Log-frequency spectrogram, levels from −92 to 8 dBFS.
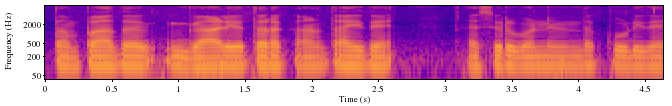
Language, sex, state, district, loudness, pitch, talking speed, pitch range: Kannada, male, Karnataka, Belgaum, -20 LUFS, 100 Hz, 105 wpm, 100-105 Hz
